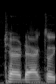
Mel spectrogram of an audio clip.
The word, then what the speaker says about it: pterodactyl: why can't you hear pterodactyl using the bathroom because the P is silent good thing I have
